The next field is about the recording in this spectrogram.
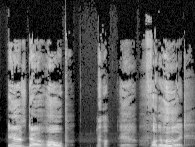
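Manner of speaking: very loud, high preacher cadence.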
